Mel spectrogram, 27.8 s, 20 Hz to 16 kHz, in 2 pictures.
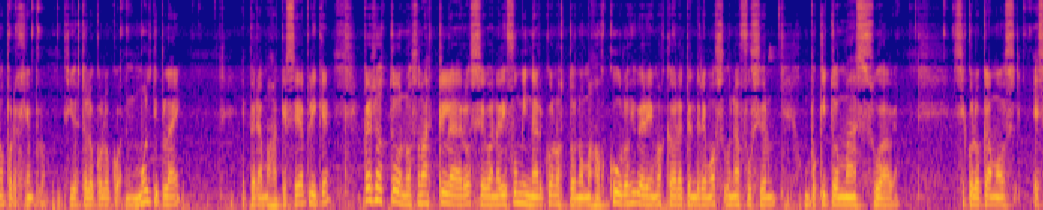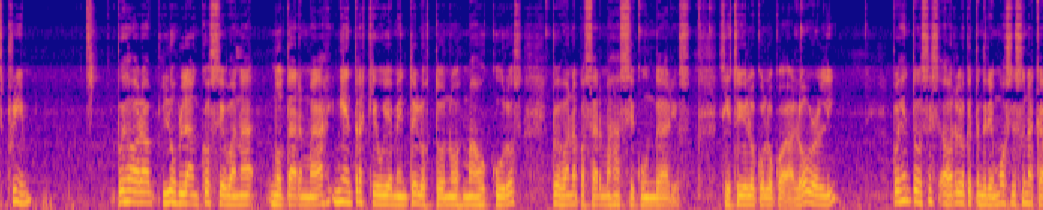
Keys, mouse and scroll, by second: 5.0-6.2 drag, 6.2-12.5 middle drag, 12.5-18.9 drag, 24.7-26.4 drag.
